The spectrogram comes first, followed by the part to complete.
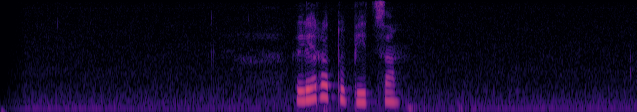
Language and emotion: Russian, neutral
